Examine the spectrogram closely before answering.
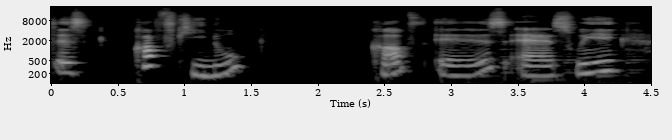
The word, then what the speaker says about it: Kopfkino: The German word pronounced is Kopfkino.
